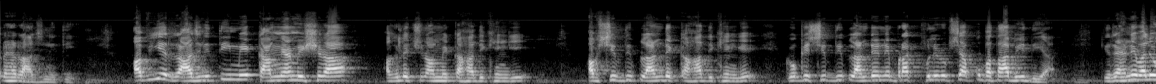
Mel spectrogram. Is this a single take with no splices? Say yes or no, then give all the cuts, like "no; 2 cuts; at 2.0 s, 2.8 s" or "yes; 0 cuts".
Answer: yes; 0 cuts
